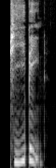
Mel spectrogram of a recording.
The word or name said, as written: pigeben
